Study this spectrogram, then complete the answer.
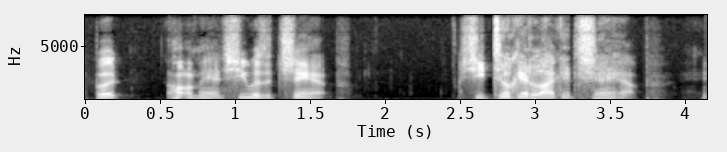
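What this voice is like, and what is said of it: Imitates another person's voice. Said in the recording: “do an Oprah impression.”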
